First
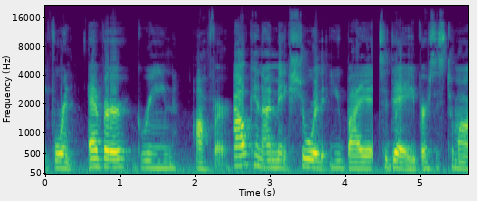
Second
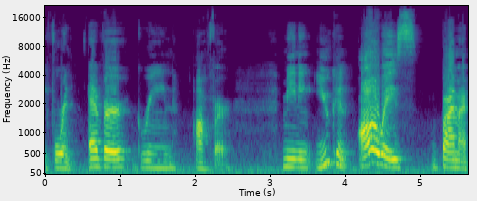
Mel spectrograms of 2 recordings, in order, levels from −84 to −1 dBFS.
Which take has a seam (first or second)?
first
